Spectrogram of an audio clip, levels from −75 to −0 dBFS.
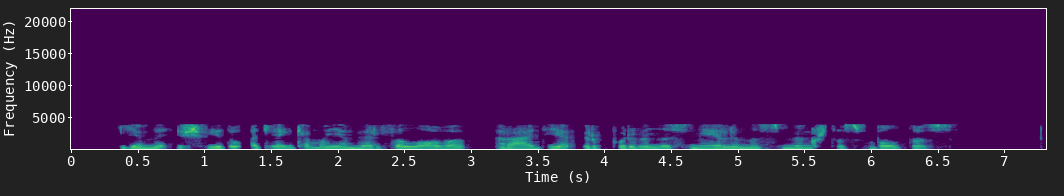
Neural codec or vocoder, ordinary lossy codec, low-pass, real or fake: vocoder, 44.1 kHz, 128 mel bands every 256 samples, BigVGAN v2; AAC, 16 kbps; 7.2 kHz; fake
